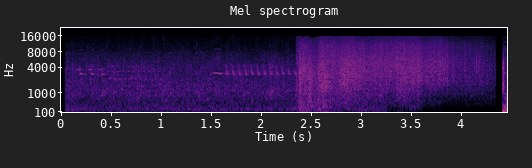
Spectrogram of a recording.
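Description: Birds chirping over faint outdoor ambience, with a few short chirps and then a rapid trill. About halfway through, a sudden rush of water takes over and fades away.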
